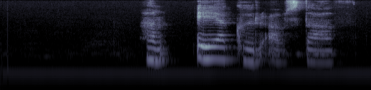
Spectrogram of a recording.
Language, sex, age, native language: Icelandic, female, 8, Icelandic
